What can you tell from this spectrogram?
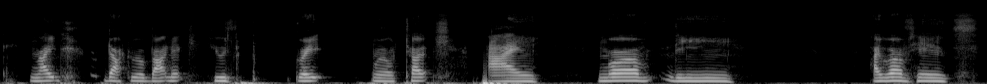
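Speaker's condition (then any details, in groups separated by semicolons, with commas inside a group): Cerebral palsy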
